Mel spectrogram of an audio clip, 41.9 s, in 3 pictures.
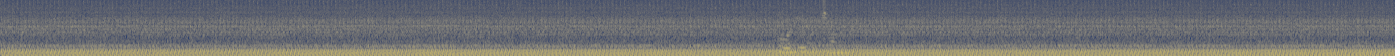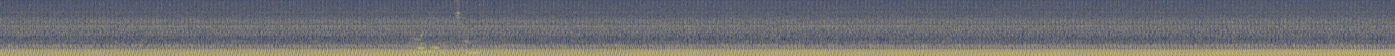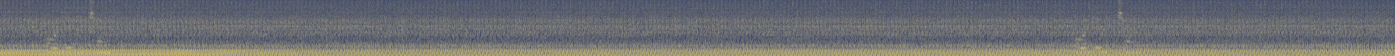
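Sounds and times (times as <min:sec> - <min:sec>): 
motorboat engine: 0:00.0 - 0:41.8.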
